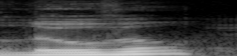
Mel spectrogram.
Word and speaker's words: Louisville: It's funny you pronounce it like a local. What? Louisville. That's how it's supposed to be said, right?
